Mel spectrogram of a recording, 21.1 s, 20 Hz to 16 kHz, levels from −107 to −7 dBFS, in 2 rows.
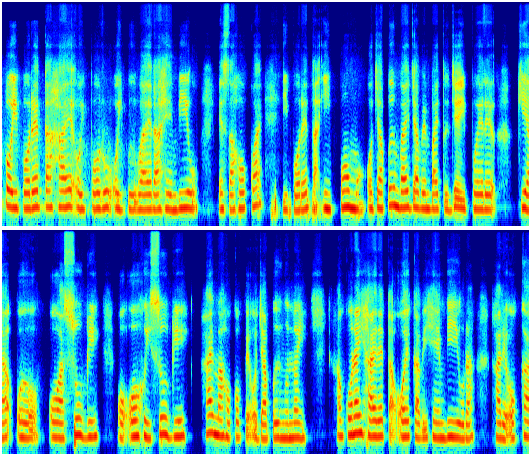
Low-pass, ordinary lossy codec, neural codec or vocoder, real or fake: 14.4 kHz; Opus, 24 kbps; none; real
